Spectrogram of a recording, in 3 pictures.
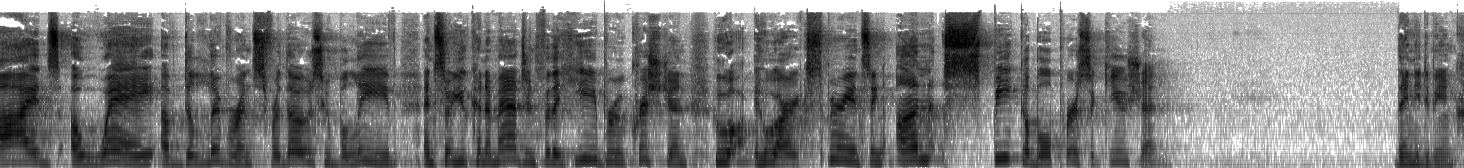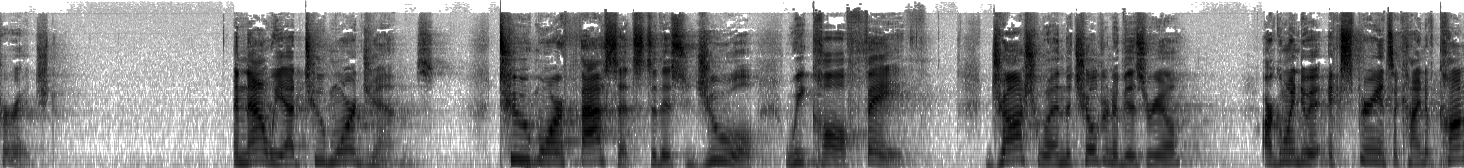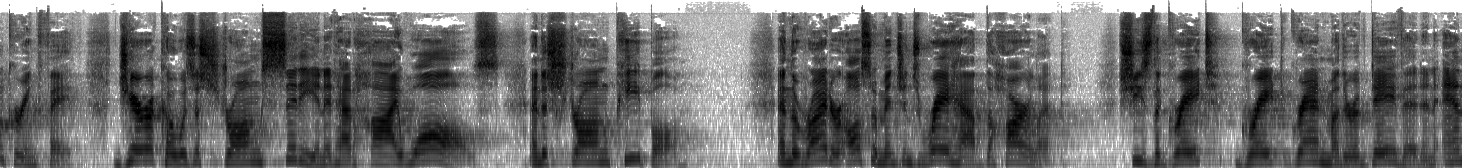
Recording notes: at Calvary South Denver in Littleton CO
